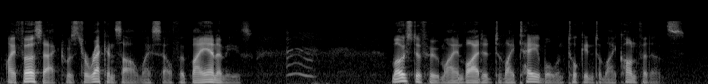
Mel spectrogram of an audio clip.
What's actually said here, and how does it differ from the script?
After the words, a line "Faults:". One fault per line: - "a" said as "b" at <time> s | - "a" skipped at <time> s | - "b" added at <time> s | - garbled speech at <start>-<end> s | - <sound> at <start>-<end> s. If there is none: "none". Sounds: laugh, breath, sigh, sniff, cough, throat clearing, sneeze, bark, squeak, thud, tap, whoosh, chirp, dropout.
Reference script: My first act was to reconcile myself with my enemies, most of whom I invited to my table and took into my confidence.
My first act was to reconcile myself with my enemies, most of whom I invited to my table and took into my confidence.
Faults:
- breath at 2.8-3.6 s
